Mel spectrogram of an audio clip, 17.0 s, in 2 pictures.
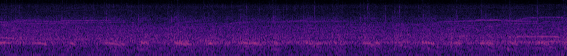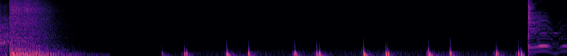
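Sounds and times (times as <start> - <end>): heartbeat thumps: 10.9 - 16.4.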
